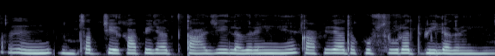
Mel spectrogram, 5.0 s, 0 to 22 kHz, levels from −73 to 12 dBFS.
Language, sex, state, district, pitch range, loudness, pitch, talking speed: Hindi, female, Bihar, Sitamarhi, 220-235 Hz, -13 LUFS, 225 Hz, 180 wpm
